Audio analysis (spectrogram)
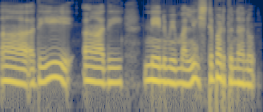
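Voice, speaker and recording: A woman's voice: sits low, fairly even intonation, a little slow, dark tone, no echo. A woman playing a polite, reserved young woman with a hesitant manner in a story drama. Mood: shy.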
